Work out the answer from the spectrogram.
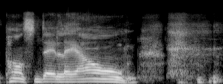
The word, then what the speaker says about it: Ponce de Leon: say it right all the time but it's ponce de leon yeah you got your atlanta history down bro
